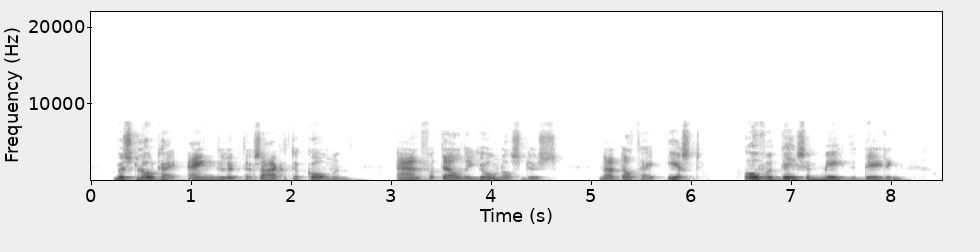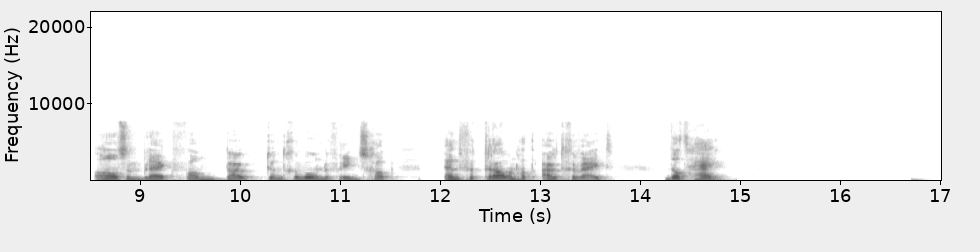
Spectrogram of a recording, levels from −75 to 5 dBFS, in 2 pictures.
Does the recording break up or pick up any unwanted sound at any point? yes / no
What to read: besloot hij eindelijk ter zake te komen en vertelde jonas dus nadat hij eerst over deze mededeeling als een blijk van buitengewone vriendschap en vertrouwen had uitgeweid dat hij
no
